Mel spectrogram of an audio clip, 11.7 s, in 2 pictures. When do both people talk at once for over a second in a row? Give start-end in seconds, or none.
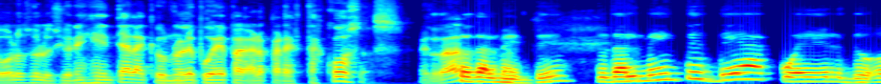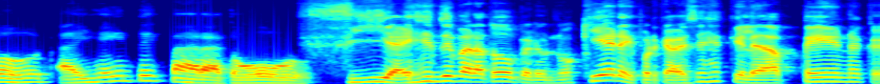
none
